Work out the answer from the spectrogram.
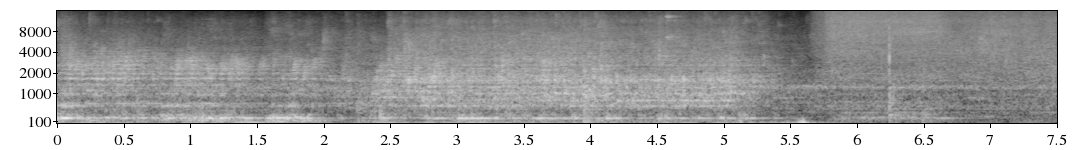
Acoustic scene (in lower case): restroom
